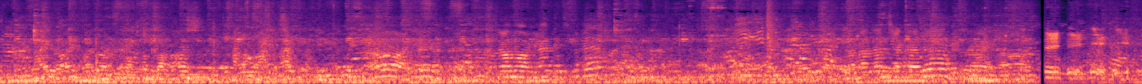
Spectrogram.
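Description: Middle-aged women talk calmly close by.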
